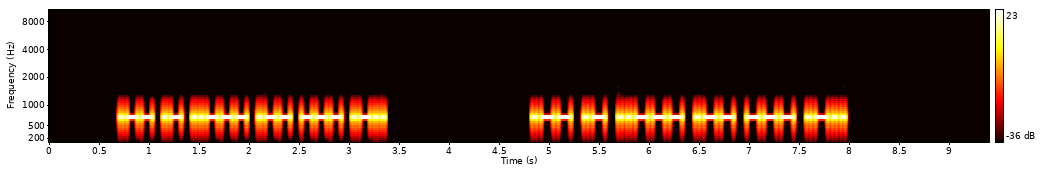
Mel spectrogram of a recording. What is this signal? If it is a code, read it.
Morse code, heard as a keyed tone, about 35 wpm, 700 Hz. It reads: WA2WOL WA2WOL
